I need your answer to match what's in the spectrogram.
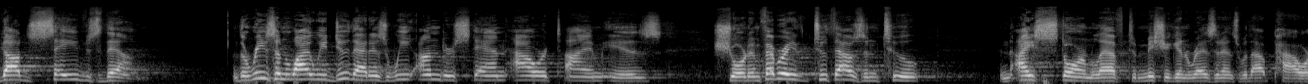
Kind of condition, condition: setting, large echoing room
